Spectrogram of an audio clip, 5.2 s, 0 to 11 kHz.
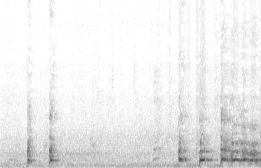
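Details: Two young dogs left home alone; short sharp barks at about 0.6 and 1.0 seconds, then a quiet gap, followed by a burst of yips and barks running together near the end.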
